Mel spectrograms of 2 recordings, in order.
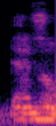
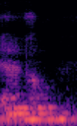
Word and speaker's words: Denzel: Denzel Washington. I just saw a video where he's pronouncing his name correctly. It's Denzel, it's not Denzel. It's like Denzel.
